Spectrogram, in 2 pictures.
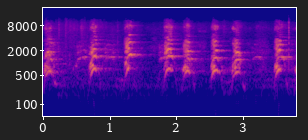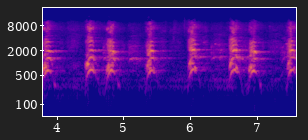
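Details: German Hunting Terrier Dunja confronting a wild boar, barking continuously and rapidly, roughly twelve sharp, ringing barks in under eight seconds at an uneven pace.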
